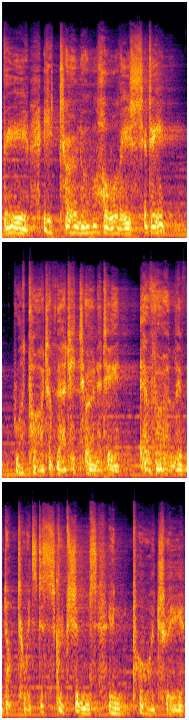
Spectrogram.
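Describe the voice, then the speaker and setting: A man's voice: a bass voice, slow, heavily acted. A man playing a brooding, scornful skeptic in a fantasy game, weighty and theatrical. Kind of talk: scripted game voice acting. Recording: echoey room, music behind.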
